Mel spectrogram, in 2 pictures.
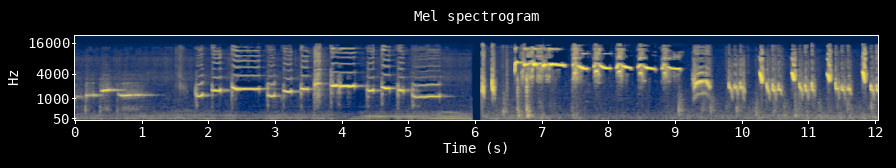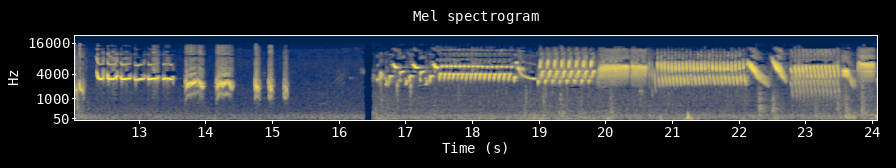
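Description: A cockatiel whistling a short tune of clear notes, then a mockingbird singing a run of quick, varied chirps and whistles. From about sixteen seconds in, a small songbird's loud, continuous trilling song.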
